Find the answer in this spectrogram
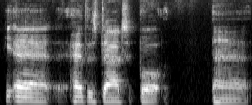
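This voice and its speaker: A man hosting a podcast, quiet and understated in a casual chat. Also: medium pitch, steady tone, drawn-out words. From Wales. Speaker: podcast host.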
